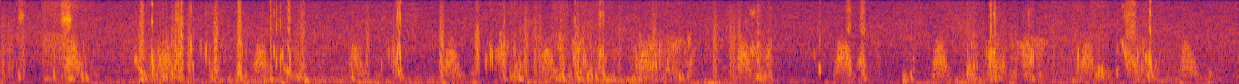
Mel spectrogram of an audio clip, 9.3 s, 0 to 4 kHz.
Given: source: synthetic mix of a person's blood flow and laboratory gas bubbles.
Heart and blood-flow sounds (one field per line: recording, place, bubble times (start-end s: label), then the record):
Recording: Doppler ultrasound of blood flow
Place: subclavian vein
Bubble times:
0.11-0.22 s: bubbles
0.31-0.71 s: bubbles
0.98-1.68 s: bubbles
1.74-1.86 s: bubbles
2.02-2.32 s: bubbles
2.61-2.70 s: bubbles
2.83-3.05 s: bubbles
3.62-3.96 s: bubbles
4.13-4.64 s: bubbles
4.71-5.22 s: bubbles
5.57-5.82 s: bubbles
6.10-6.19 s: bubbles
6.32-6.54 s: bubbles
6.80-6.89 s: bubbles
7.23-7.89 s: bubbles
8.04-8.13 s: bubbles
8.17-8.31 s: bubbles
8.35-8.71 s: bubbles
From the record:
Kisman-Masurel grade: 233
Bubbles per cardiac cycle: several, 3 to 8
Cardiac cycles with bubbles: 50 to 99%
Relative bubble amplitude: loud (0.450 to 0.775)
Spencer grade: 3 (all of the cardiac periods contain showers or single bubble signals, but not dominating or overriding the cardiac motion signals)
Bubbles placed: anywhere in the cardiac cycle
